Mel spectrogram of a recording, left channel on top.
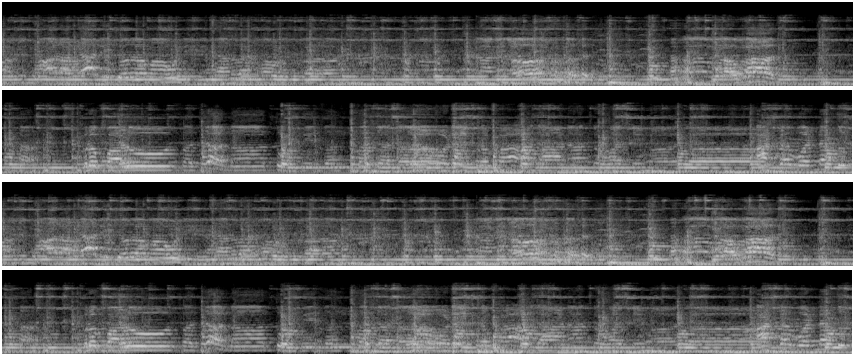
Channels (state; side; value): noise; left; hum, 21 dB below the sound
